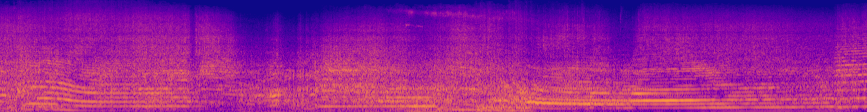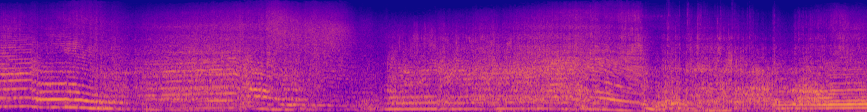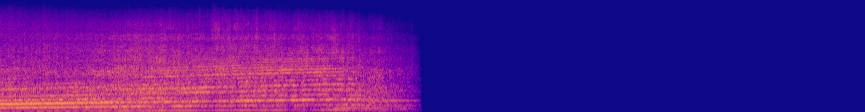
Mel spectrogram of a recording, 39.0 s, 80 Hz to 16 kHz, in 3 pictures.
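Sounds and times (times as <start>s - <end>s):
race car engine shifting gears: 4.2s - 9.4s.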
